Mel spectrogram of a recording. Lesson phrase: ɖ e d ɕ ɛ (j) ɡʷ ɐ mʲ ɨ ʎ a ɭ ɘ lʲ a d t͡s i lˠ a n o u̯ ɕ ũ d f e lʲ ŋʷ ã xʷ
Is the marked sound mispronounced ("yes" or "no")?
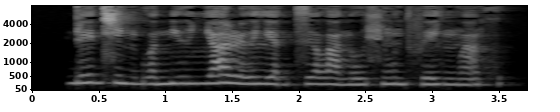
yes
